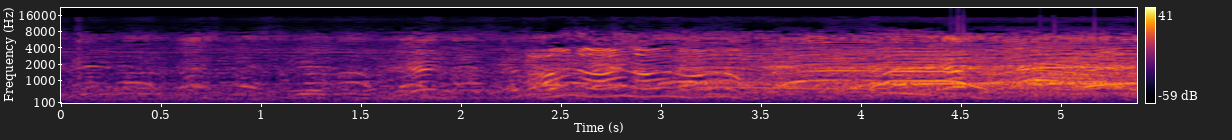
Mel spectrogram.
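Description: Several men shout and talk over each other in a crowd nearby, growing louder.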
